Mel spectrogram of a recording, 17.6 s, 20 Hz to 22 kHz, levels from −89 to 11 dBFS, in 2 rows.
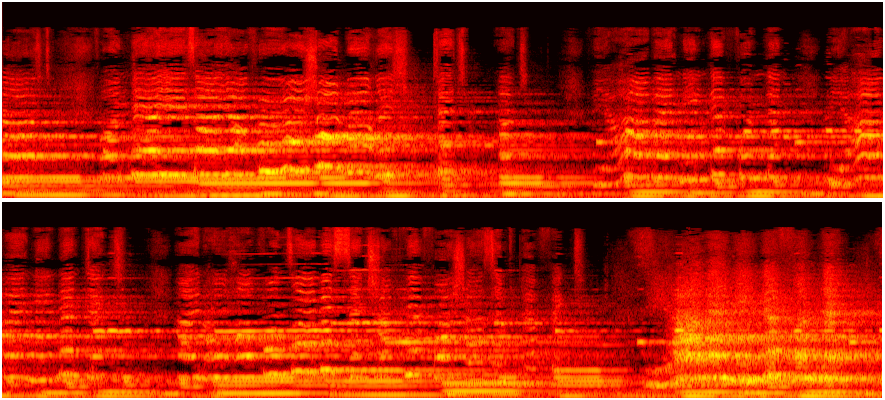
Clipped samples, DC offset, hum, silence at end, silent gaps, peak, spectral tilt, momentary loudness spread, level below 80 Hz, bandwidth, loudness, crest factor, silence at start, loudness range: under 0.1%; under 0.1%; none; 0 s; none; -6 dBFS; -5 dB/octave; 11 LU; -36 dBFS; 13 kHz; -23 LUFS; 18 dB; 0 s; 7 LU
